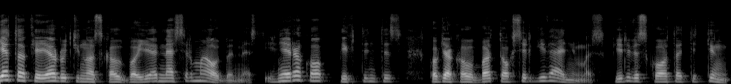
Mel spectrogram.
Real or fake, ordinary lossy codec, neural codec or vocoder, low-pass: real; MP3, 96 kbps; none; 10.8 kHz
